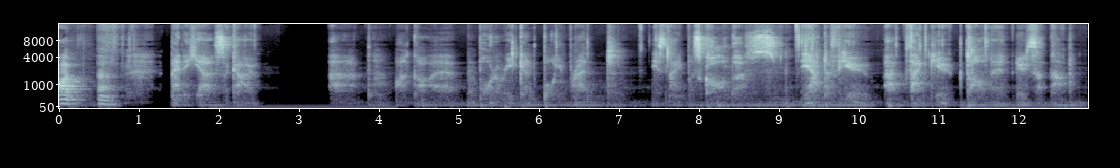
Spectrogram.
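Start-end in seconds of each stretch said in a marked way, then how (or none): 1.4-12.7 soft, secretive whisper. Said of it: "that's why I'm whispering".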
